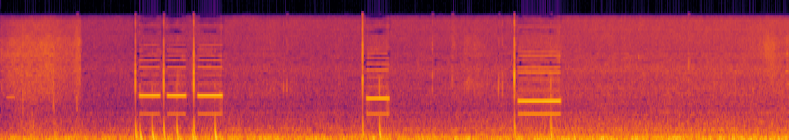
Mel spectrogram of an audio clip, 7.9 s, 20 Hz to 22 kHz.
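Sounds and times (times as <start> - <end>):
low steady rumble: 0.0 - 7.8
telephone keypad tones beeping: 1.4 - 2.3, 3.6 - 3.9, 5.2 - 5.6.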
